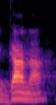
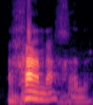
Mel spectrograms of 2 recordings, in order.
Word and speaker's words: Ghana: So when you say Ghana, Ghana isn't even the correct pronunciation. In languages, when you see a GH, it's supposed to be pronounced Ghana.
